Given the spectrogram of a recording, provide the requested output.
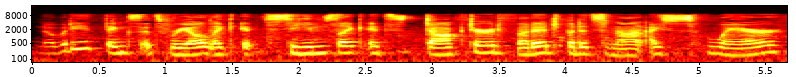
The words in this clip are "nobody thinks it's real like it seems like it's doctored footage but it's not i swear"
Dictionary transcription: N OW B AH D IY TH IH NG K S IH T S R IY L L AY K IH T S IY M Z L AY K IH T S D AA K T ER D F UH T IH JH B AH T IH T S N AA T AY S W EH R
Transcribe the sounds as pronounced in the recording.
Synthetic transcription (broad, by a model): N OW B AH D IY TH IH NG K S IH T S R IY L L AY K IH T S IY M Z L AY K IH T S D AA K T ER D F UH T IH JH B AH T IH T S N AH T AY S W EH R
